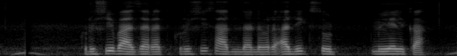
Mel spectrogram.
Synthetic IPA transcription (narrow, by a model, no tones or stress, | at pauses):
kɾuɕiːbad͡zaɾat̪kɾuɕiːsad̪ʱnanʋəɾə̰d̪ʱiksuʈ̚ | miɭelka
